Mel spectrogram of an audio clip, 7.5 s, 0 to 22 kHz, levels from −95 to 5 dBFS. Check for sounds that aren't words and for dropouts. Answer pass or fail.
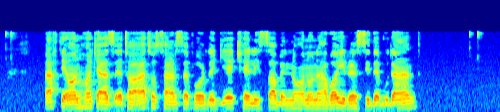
pass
